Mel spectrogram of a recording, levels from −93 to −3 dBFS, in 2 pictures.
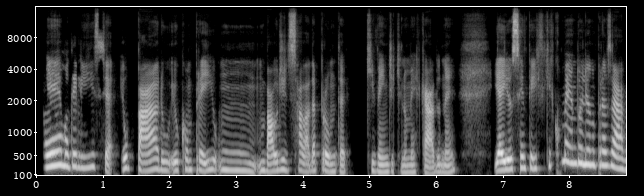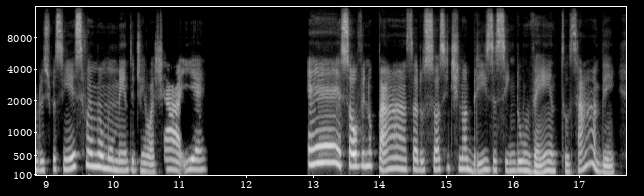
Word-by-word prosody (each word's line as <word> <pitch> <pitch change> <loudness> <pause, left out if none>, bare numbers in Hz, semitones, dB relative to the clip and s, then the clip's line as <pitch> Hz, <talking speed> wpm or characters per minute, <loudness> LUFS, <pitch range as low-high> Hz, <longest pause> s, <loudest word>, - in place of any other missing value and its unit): É 285 +3 +7
uma 285 - +4
delícia. 255 0 -3
Eu 230 +3 +1
paro 195 -3 +1
eu 185 - 0
comprei 200 -1 -3
um 190 -4 -5
um 185 - -3
balde 175 +5 +1
de 190 - -8
salada 185 -1 -2
pronta 165 -4 -3 0.3
que 180 - -6
vende 155 0 -2
aqui 160 - -14
no 145 - -5
mercado, 155 0 -1
né, 150 +7 -4 0.6
e 185 - +3
aí 190 +2 +9
eu 210 - +6
sentei 235 +1 +3
e - - -4
fiquei 230 +6 -9
comendo, 350 -3 0
olhando 315 -2 +4
para 295 0 0
as 290 - -1
árvores, 200 -6 +2
tipo 210 - -6
assim, 215 +1 0
esse 260 +1 +2
foi 295 -2 +1
o - - +1
meu 265 -2 +3
momento 195 -3 -2
de 185 -1 -7
relaxar 180 +4 -2
e 210 +2 -2
é. 205 +1 -5 1.5
É, 350 0 +5
só 285 -1 +6
ouvindo 280 +1 0
pássaros, 215 -5 -1
só 210 +1 +1
sentindo 225 0 -2
a 215 - -1
brisa, 200 +1 -3
assim, 190 -1 -1
de 190 - -3
um 190 -1 -1
vento, 170 +2 -3
sabe. 170 - -4
205 Hz, 185 wpm, -24 LUFS, 185-250 Hz, 1.5 s, aí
